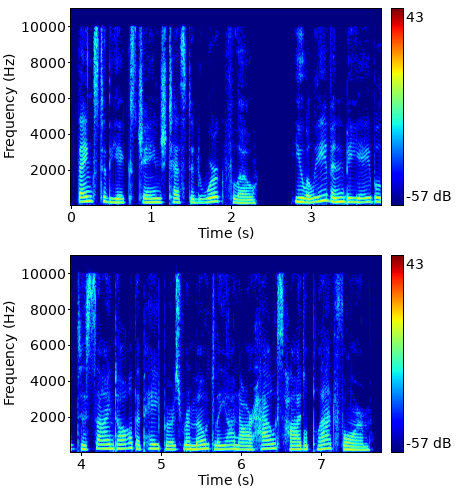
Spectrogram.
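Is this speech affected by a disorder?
No.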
